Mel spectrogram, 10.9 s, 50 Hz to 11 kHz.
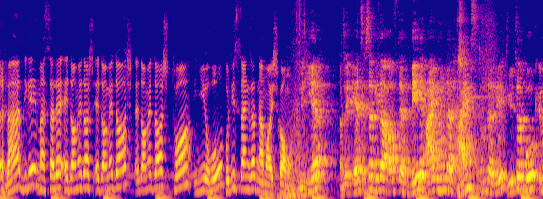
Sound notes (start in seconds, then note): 5.8 speaking German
